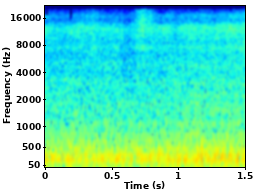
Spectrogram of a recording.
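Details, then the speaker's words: Hotpoint/Ariston dryer after repair of broken main drum shaft that caused friction noise; steady even drum hum, no knocking or scraping, running smoothly. "Here rear cover, everything fixed, no any abnormal noise."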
